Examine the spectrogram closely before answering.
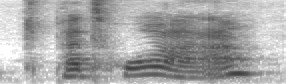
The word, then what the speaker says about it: patois: This is patois. That's how you say it.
